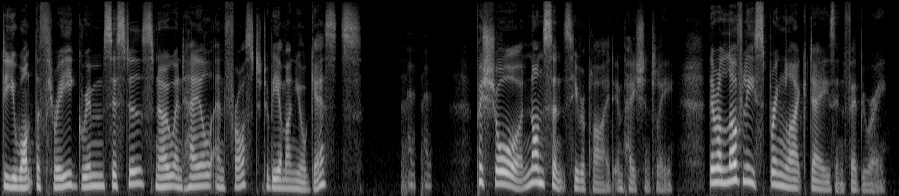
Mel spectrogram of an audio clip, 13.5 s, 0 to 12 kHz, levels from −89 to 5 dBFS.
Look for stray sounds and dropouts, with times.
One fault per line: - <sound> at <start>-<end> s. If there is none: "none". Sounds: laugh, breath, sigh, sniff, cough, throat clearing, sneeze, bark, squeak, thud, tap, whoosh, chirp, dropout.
- laugh at 6.0-6.5 s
